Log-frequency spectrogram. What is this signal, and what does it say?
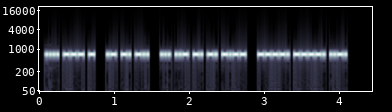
Morse code, heard as a keyed tone, about 60 wpm, 700 Hz. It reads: HOT AND SUNNY 99F
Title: Speed-Racing Common QSO Phrases - 50wpm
